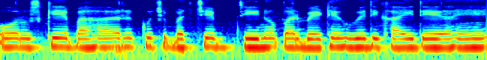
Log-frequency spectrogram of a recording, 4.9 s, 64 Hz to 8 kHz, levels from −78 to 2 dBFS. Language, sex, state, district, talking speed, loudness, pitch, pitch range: Hindi, female, Odisha, Malkangiri, 160 wpm, -15 LUFS, 180 Hz, 180-185 Hz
